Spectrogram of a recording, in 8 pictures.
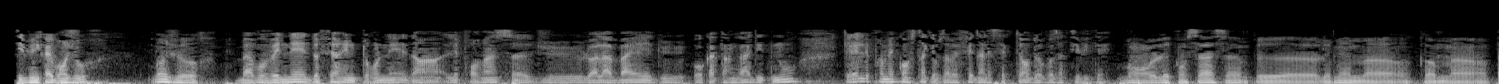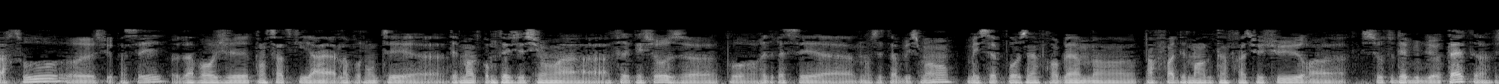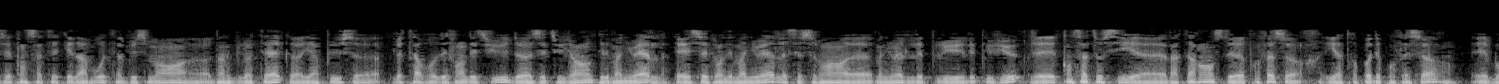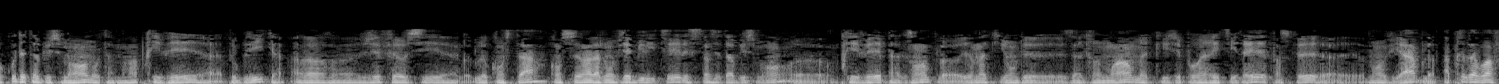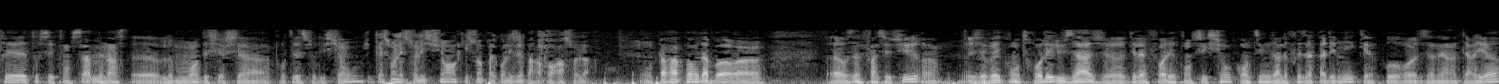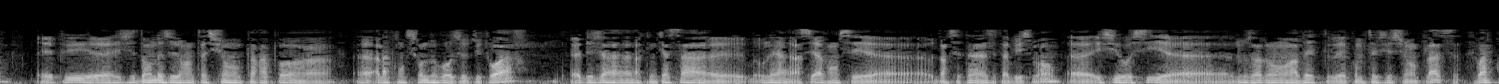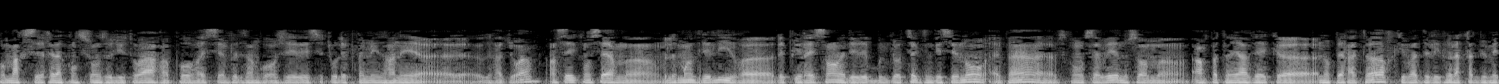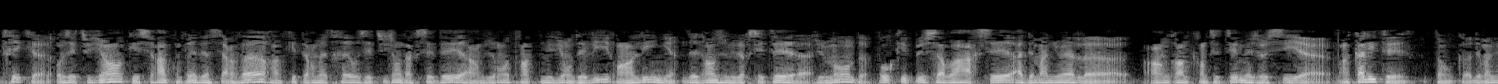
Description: Steve Mbikayi s’entretient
